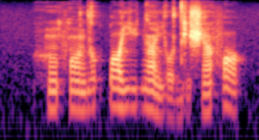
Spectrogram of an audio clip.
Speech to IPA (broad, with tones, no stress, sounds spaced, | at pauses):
h ũ˧ f ɔ̃˧ d o˦ k͡p ɔ˦ j i˦ ɡ ã˦˨ j o˨ d i˨ ʃ ã˨˦ f ɔ˦˨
